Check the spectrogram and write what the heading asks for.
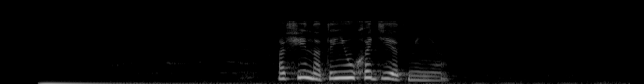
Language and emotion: Russian, neutral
